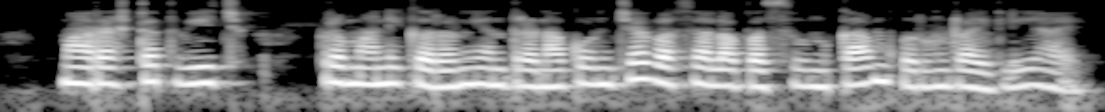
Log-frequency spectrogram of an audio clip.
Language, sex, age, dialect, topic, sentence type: Marathi, female, 31-35, Varhadi, agriculture, question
